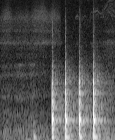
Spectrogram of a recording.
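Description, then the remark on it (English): Four firm knocks on a wooden bedroom door as a mother knocks on her son's door on a Sunday morning, evenly spaced in a quick rhythm, clear against a quiet room with no one speaking. “Mother knocks on the door of her son's bedroom on Sunday morning.”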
